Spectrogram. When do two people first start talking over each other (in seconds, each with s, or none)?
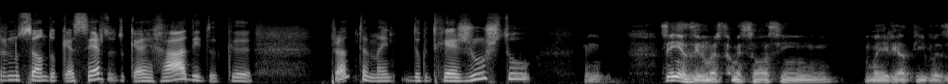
none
